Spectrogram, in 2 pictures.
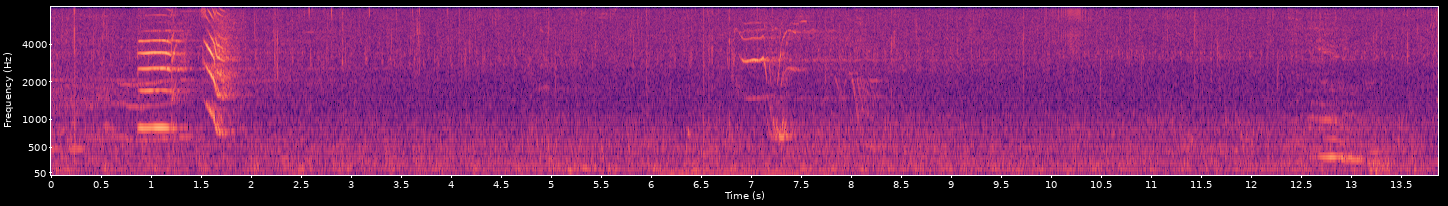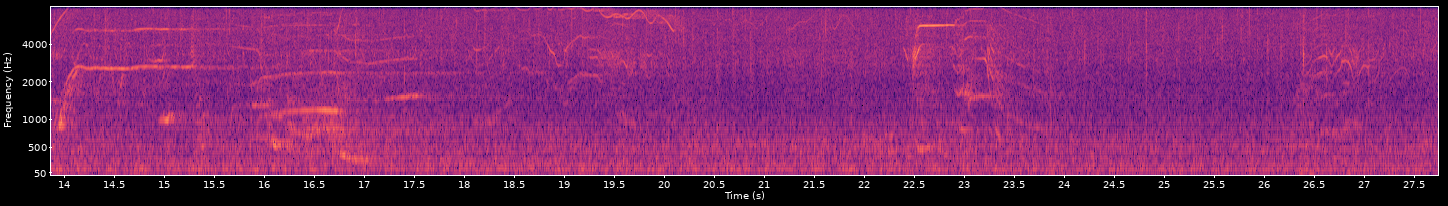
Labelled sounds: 0.6	1.9	killer whale, northern resident, G clan, 0.78 to 7.8 kHz
6.8	7.6	killer whale, northern resident, G clan, 1.4 to 5.3 kHz
12.6	12.9	humpback whale, 0.88 to 1.1 kHz
13.9	17.6	killer whale, northern resident, G clan, 0.78 to 7.9 kHz
18.1	19.9	killer whale, northern resident, G clan, 1.9 to 8.0 kHz
22.4	23.8	killer whale, northern resident, G clan, 1.3 to 8.0 kHz

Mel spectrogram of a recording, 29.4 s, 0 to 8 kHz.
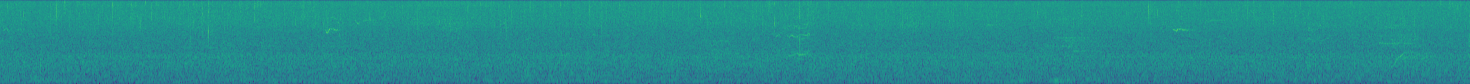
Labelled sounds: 6.5	6.8	killer whale, offshore, 2.5 to 3.1 kHz
15.8	16.1	killer whale, offshore, 0.91 to 1.1 kHz
21.1	21.5	killer whale, offshore, 2.0 to 2.2 kHz
23.4	23.8	killer whale, offshore, 2.6 to 3.0 kHz
24.2	24.5	killer whale, offshore, 3.9 to 4.1 kHz
27.6	28.0	killer whale, offshore, 1.6 to 1.8 kHz

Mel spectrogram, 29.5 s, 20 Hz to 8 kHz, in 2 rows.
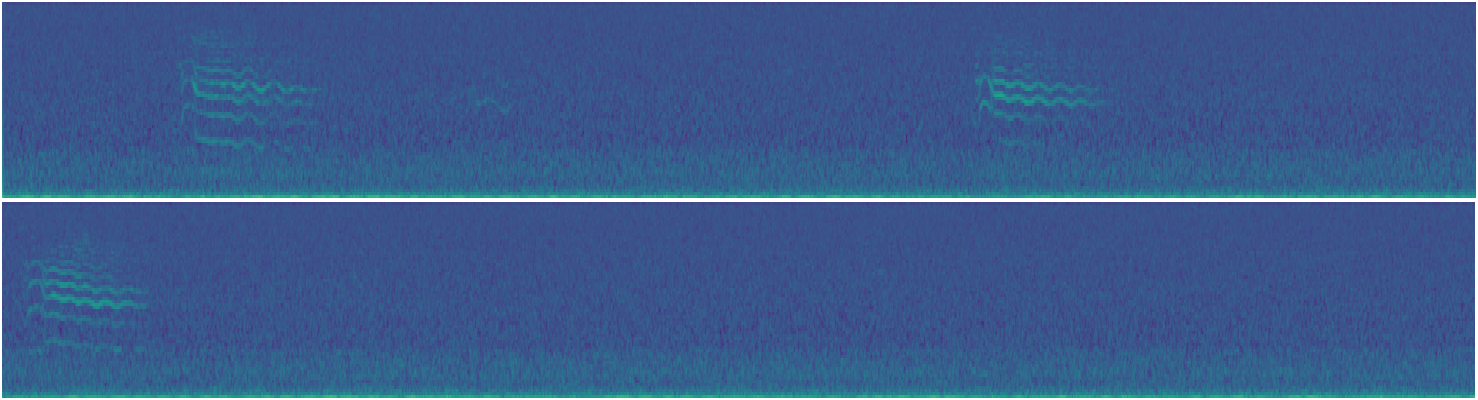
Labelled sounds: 1.8	3.1	killer whale, Bigg's (transient), 0.80 to 4.1 kHz
9.7	11.0	killer whale, Bigg's (transient), 1.2 to 2.8 kHz
15.0	16.2	killer whale, Bigg's (transient), 0.80 to 4.0 kHz

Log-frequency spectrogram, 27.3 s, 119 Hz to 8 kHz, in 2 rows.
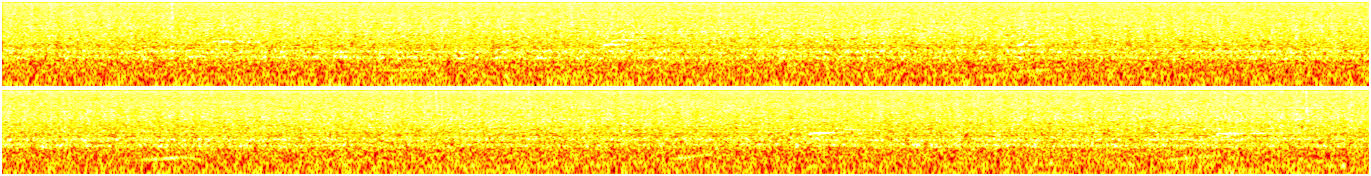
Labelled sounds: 2.0	2.3	humpback whale, 0.93 to 1.2 kHz
21.7	22.0	humpback whale, 0.83 to 0.99 kHz
25.8	26.1	humpback whale, 0.80 to 0.96 kHz

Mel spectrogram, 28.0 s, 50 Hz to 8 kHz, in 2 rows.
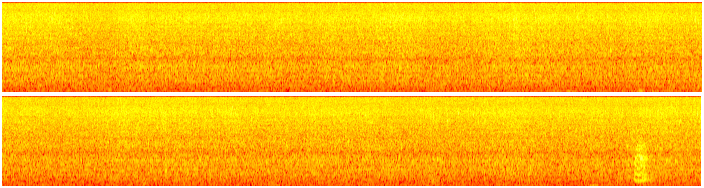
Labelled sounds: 26.6	27.0	croaking sound likely from a nearby submerged object, 0.78 to 1.1 kHz

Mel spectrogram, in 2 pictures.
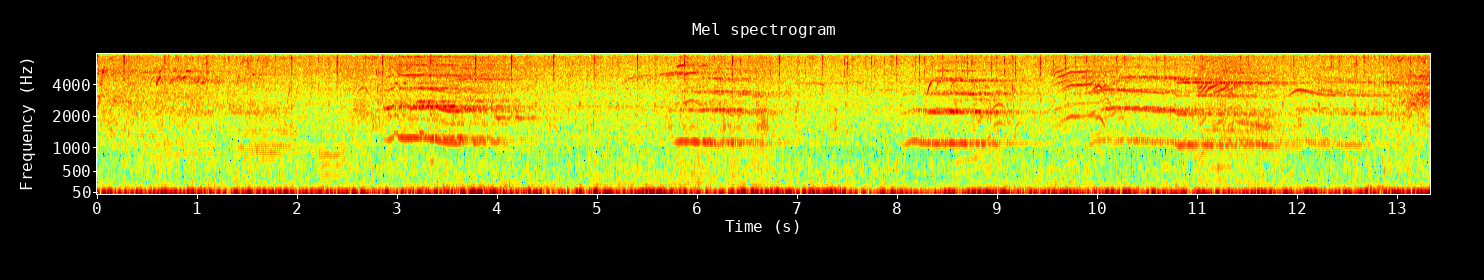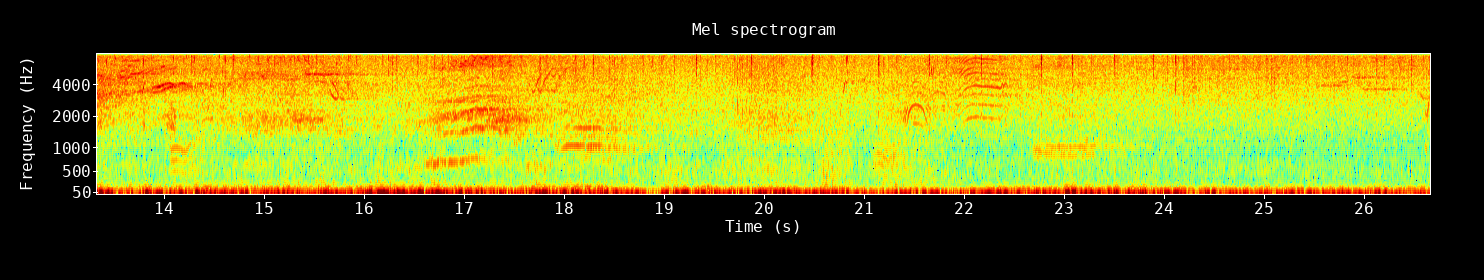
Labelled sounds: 11.9	12.8	killer whale, southern resident, 2.4 to 3.6 kHz

